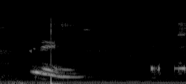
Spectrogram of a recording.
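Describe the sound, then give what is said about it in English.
A radio repeater's automatic station identification, sent near the 10-minute mark: a quick falling electronic tone with a sharp click, followed by a couple of short, moderately loud beeps over a faint background hum. “Was that yours identifying? Yeah, I think so. Mine identified too, I think.”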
